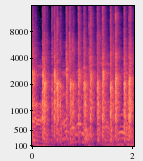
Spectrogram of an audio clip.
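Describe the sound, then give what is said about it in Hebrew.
Audience applause for a yeshiva composer at a live event, quick, even claps in a brisk rhythm. “כפיים לאלי פרידמן!”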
